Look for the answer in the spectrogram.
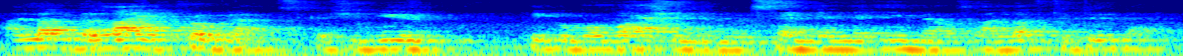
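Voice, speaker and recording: A man's voice: medium pitch, little pitch movement, moderate pace, warm tone. A man preaching a sermon emphatically, often putting questions to his congregation. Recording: echoey hall, distant mic, faint noise.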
